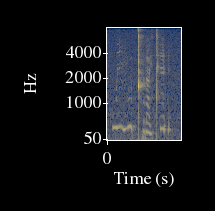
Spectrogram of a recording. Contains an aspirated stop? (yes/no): yes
